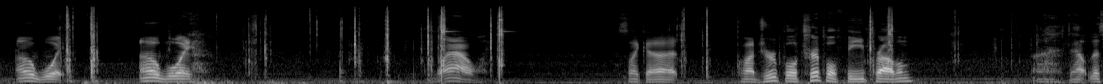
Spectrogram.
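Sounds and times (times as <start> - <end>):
rifle action clicking and rattling: 2.4 - 5.2, 6.6 - 7.2, 7.8 - 10.4.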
